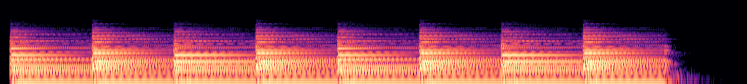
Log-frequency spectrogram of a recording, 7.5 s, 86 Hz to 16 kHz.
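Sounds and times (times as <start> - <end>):
jazz waltz chord intro: 0.1 - 6.7.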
